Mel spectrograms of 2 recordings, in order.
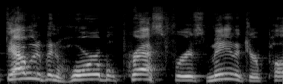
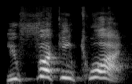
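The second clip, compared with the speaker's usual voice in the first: higher and louder repeat of the insult; louder angry insult; 6 semitones higher, 7 dB louder than usual. Real, not acted. Repeating the insult at the penalty taker, louder and higher. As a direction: hit it harder the second time.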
